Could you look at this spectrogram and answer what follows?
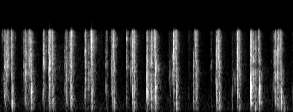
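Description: Tarot cards being shuffled and handled, a steady run of about sixteen crisp papery riffles and slaps in even rhythm, close up and clear with no talking.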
